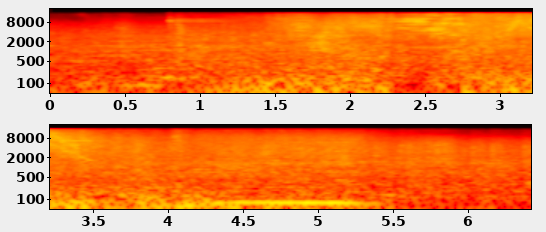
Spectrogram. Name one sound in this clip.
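A rushing surge of water roars and crashes.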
